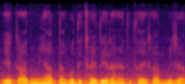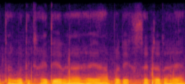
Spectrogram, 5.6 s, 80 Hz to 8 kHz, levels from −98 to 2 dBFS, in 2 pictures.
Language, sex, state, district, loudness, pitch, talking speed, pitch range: Hindi, male, Haryana, Jhajjar, -16 LUFS, 135 Hz, 235 wpm, 130-140 Hz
